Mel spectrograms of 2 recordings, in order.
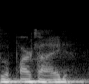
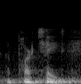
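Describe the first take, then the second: First: The word is said in its common American form. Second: The word is said in its original, non-American form. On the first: "In our common American linguistics, we've turned it to apartheid" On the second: "the proper pronunciation is apartheid"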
